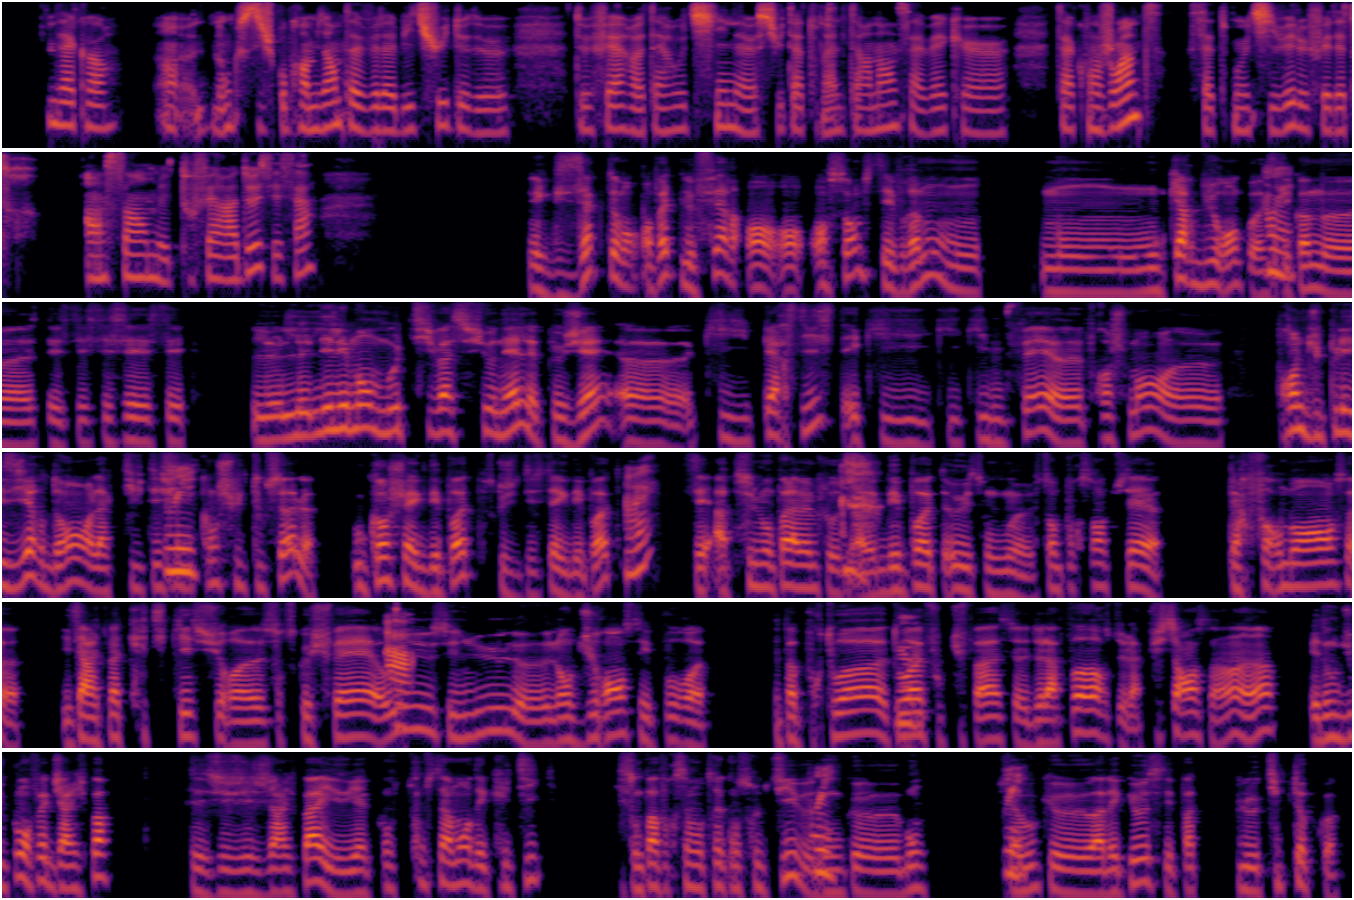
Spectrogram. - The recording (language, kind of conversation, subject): French, advice, Pourquoi est-ce que j’abandonne une nouvelle routine d’exercice au bout de quelques jours ?
- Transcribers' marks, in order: other background noise; put-on voice: "oui heu c'est nul, heu"; tapping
